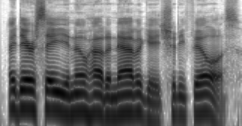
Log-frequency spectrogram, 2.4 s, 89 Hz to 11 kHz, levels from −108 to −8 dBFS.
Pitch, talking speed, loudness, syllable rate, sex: 145 Hz, 295 wpm, -16 LUFS, 6.7 syllables/s, male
